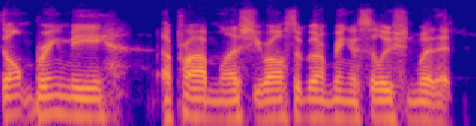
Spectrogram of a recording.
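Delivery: ordinary delivery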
